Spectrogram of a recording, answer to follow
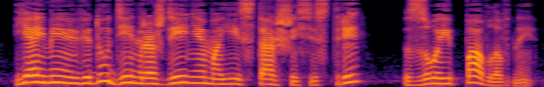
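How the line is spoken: Plain. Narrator (Russian): ответила Галина

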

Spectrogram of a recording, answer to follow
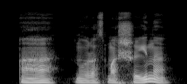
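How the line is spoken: Plain. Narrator (Russian): сказал я

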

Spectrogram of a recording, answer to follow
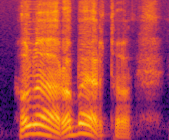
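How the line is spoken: Cheerful shout. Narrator (Russian): весело крикнул

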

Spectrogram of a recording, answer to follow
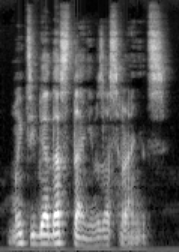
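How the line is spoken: Said quietly. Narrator (Russian): тихо сказал

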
